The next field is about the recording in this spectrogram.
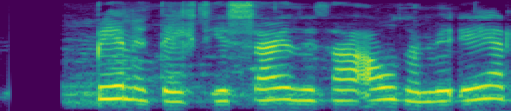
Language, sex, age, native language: Icelandic, female, 12, Icelandic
